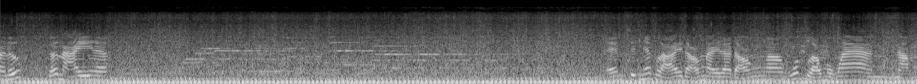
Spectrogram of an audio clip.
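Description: Floodwater splashes and swishes around a car's wheels.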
